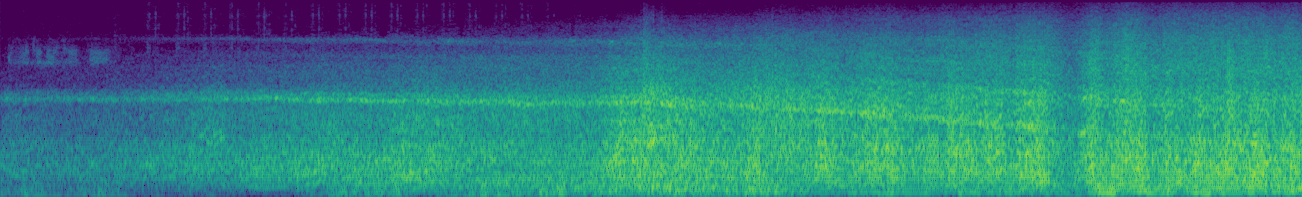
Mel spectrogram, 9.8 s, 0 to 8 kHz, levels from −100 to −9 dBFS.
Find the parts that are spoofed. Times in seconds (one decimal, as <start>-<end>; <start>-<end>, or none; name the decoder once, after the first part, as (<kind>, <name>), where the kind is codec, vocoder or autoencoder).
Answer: 0.0-2.0 (vocoder, Vocos); 6.1-9.8

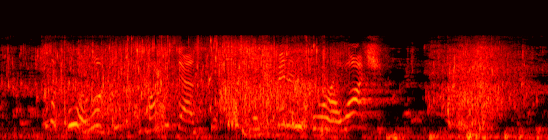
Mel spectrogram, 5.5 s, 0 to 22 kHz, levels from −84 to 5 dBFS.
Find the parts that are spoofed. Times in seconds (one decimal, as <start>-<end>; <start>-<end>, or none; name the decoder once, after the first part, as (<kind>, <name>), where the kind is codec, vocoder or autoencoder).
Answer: none

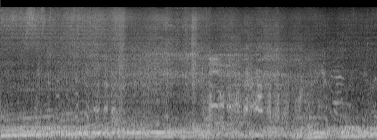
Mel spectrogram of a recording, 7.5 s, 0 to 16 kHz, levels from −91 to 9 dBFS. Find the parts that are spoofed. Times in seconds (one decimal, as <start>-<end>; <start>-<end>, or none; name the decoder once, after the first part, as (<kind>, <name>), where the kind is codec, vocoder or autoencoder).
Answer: 1.9-6.5 (autoencoder, DAC-VAE)

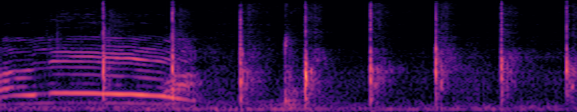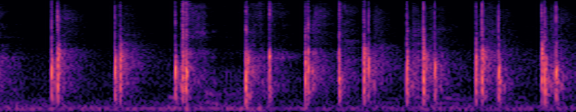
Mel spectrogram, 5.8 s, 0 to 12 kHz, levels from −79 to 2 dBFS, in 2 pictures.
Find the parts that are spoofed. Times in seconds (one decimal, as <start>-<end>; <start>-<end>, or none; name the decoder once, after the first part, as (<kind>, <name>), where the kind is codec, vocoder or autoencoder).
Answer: 1.0-3.0 (codec, HILCodec); 3.8-4.6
